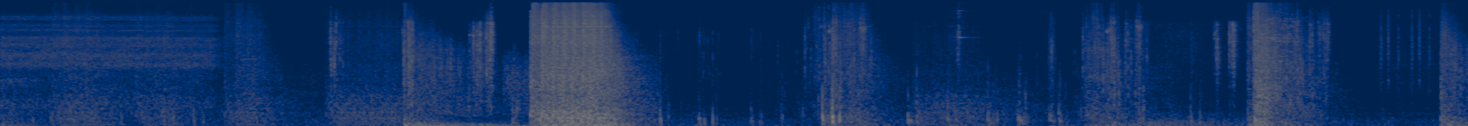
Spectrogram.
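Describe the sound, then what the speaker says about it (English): Gunfire bursts in a Counter-Strike style video game: rapid rattling volleys and sharp shots recur through the round, one long loud burst in the middle, with smoke-grenade hiss and game effects between them, and no talking. "Rattles off a shot through the smoke"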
